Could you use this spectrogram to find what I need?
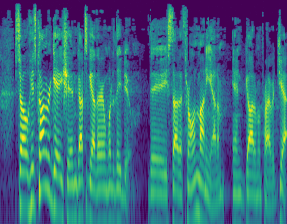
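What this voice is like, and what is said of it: Usual voice. Nothing is said of it.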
